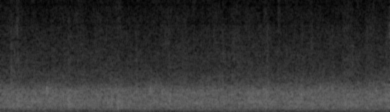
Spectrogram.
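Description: At the Royal Albert Hall, an audience applauds the BBC Symphony Orchestra after an Elgar symphony. The clapping is even and continuous, a faint, unbroken hiss of many hands.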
